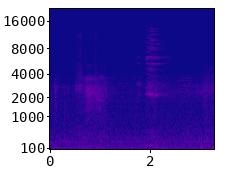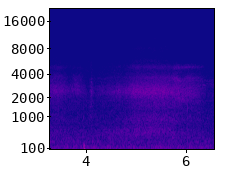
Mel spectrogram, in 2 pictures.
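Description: Faint sounds of a spoon stirring a thick lentil and tomato mixture in a metal pot on the stove: soft scraping and sizzle, with a few light clicks.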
